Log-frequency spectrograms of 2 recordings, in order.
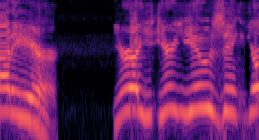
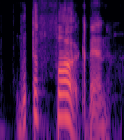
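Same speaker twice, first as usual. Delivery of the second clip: frustrated, exasperated, blurted outburst; 10 semitones lower, 6 dB quieter than usual. Reacting during play, apologizing afterward: frustrated outburst. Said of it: "Sorry, I, I get frustrated easily".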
